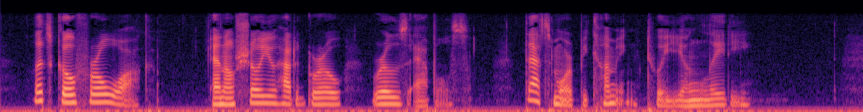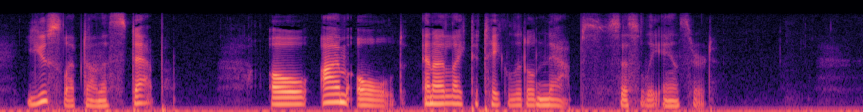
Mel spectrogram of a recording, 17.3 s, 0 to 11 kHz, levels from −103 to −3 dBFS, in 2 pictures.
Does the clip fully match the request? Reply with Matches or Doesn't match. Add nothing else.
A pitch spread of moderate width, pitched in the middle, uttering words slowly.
Matches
